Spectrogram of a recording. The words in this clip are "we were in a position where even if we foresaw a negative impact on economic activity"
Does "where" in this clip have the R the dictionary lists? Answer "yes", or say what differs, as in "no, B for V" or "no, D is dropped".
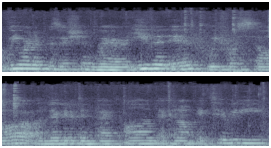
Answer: yes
